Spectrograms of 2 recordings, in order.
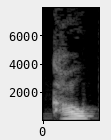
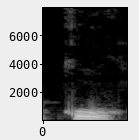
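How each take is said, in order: First: It sounds like 'kowp' with the final p sounded. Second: It sounds like 'koo' with the final p silent. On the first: The speaker calls it wrong. "इसका जो pronunciation है वो काउप नहीं है" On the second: The speaker calls it right. "इसको पढ़ा जाएगा कू"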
